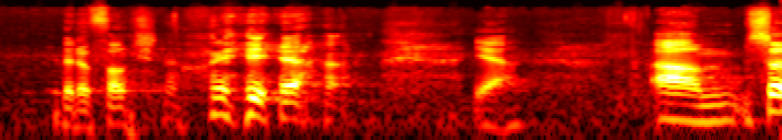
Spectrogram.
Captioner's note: laugh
